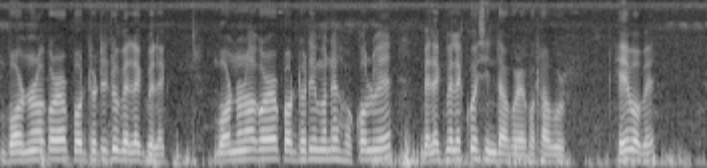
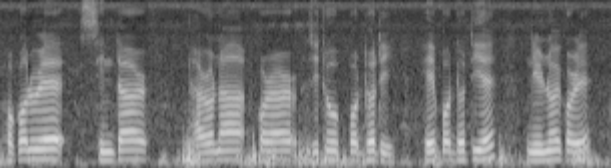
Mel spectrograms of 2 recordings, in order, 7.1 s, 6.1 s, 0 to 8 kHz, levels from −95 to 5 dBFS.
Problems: constant background noise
